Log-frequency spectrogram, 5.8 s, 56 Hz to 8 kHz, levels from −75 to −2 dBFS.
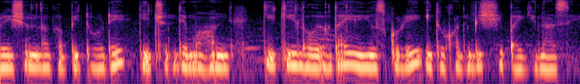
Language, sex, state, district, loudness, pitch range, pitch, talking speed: Nagamese, female, Nagaland, Kohima, -15 LUFS, 150-165 Hz, 155 Hz, 185 wpm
